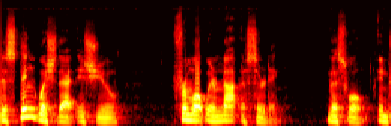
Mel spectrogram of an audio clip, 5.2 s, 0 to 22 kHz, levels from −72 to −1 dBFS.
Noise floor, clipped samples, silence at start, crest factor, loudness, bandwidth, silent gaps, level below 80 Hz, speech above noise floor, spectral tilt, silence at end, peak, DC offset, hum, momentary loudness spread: -62 dBFS; under 0.1%; 0 s; 16 dB; -16 LUFS; 18 kHz; none; -56 dBFS; 47 dB; -5.5 dB/octave; 0 s; 0 dBFS; under 0.1%; none; 15 LU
